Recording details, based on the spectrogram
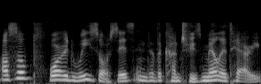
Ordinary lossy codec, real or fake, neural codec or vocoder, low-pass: Opus, 64 kbps; fake; codec, 16 kHz in and 24 kHz out, 0.4 kbps, LongCat-Audio-Codec, four codebook decoder; 7.2 kHz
